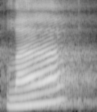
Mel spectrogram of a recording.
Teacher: Huruf lamnya dipanjangkan dua harakat. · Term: mad thobi'i muqaddar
